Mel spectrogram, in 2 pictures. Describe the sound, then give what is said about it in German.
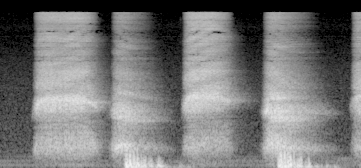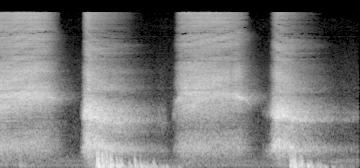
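Deep, forceful breathing in and out through an open mouth, loud and clearly audible. Breaths repeat in a steady rhythm of airy inhales and throatier, rumbling exhales, with no talking. “Du saugst den Atem tief über den Mund kraftvoll und hörbar bis ganz tief in den Beckenboden. Die Ausatmung erfolgt ebenfalls über den geöffneten Mund.”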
